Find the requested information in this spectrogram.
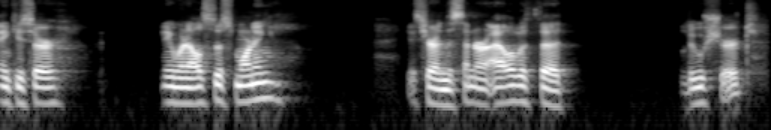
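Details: Adult man speaking; normal voice.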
